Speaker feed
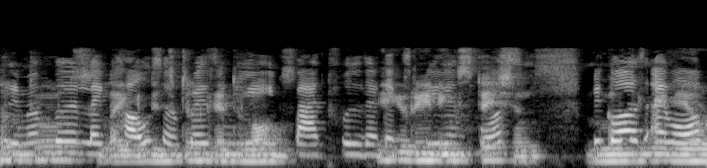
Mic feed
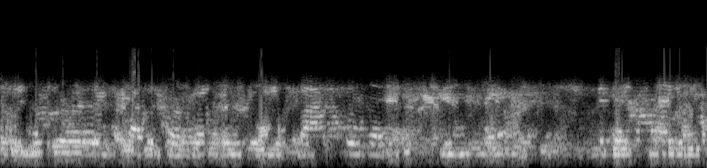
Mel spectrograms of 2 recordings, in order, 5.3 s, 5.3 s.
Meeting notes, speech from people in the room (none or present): present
